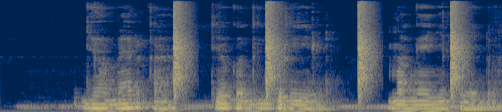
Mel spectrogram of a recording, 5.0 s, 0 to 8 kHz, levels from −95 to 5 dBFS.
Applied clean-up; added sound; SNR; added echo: none; Clapping; 0 dB; reverberation time 0.4 s.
